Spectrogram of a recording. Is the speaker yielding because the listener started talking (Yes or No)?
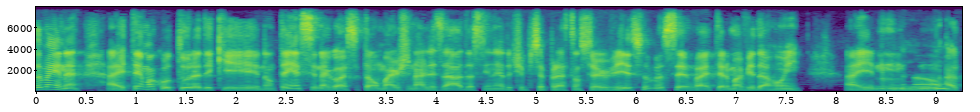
No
